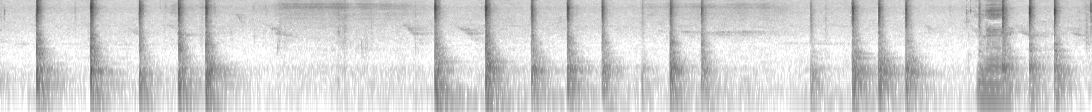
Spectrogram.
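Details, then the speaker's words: Knuckle-tap test on a used Daihatsu Zebra Espass body panel. Crisp, bright taps that ring clearly with no dull thud, meaning original metal with no body filler; a filled panel would sound dull, "buk buk". "Nah, itu biasanya suaranya beda teman-teman. Ketika masih asli ori kaleng blank, itu suaranya seperti"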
